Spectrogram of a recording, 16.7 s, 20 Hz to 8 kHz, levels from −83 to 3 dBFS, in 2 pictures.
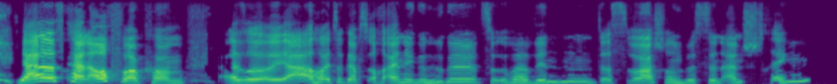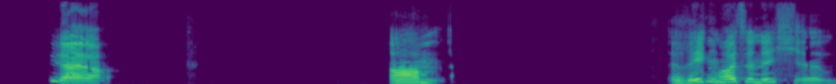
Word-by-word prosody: Ja, 250 +5 +8
das 325 0 -3
kann - - +6
auch - - +6
vorkommen. 210 -2 0 0.4
Also, 235 +2 -2
ja, 480 - +2
heute 265 +1 -3
gab's 255 0 -6
auch - - -9
einige 240 0 -4
Hügel 275 +3 -6
zu 270 - -13
überwinden, 255 +3 -7
das 225 -2 -12
war 215 +4 -1
schon 230 -4 -10
bisschen 220 -3 -9
anstrengend. 275 +5 -8 0.8
Ja, 230 - +2
ja. 215 +1 -4 2.8
Ähm 235 +1 +1 2.3
Regen 235 +6 -3
heute 280 0 0
nicht. 260 +3 -6
Äh, 100 -1 -9
240 Hz, 95 wpm, -19 LUFS, 225-275 Hz, 2.8 s, Ja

